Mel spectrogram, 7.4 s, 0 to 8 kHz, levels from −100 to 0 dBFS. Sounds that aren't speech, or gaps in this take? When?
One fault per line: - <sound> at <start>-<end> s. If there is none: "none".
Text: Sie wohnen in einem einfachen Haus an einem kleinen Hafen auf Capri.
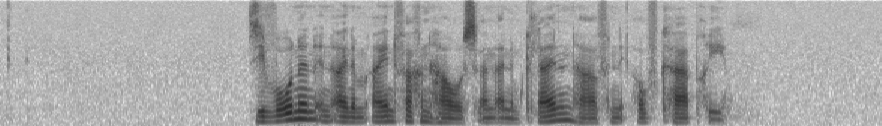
none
